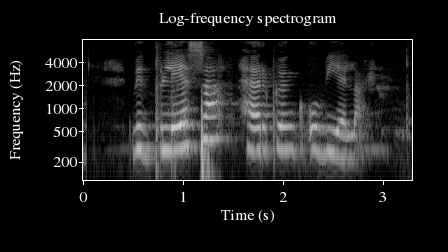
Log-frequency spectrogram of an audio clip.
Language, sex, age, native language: Icelandic, female, 10, Icelandic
